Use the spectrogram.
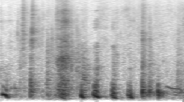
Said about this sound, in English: Don't worry about those dogs, Moose.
